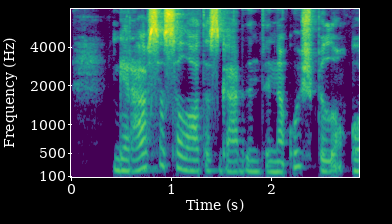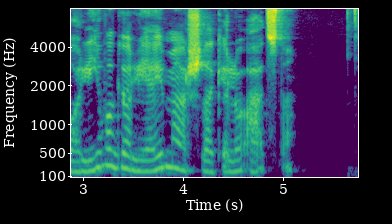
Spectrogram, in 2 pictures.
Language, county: Lithuanian, Klaipėda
